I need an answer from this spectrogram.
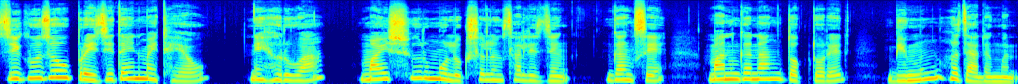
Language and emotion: Bodo, neutral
